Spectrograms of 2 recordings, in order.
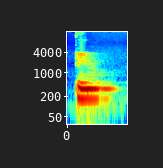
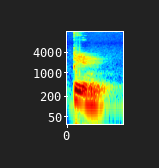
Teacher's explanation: P sound is voiceless, b is voiced.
